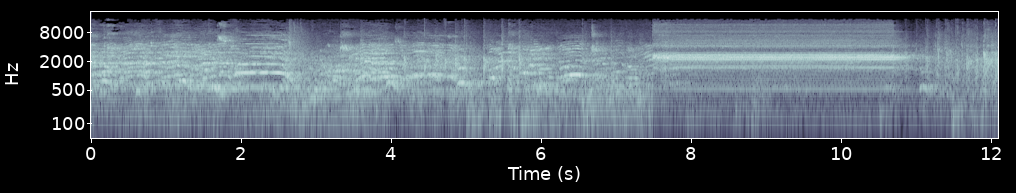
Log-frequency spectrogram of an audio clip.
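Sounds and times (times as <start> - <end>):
players' voices echoing: 0.0 - 11.3.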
